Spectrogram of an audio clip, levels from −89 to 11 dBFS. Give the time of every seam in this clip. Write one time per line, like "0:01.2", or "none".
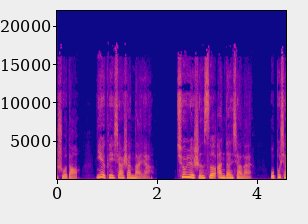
0:02.0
